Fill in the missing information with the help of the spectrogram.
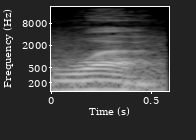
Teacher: Manakala waw, dia hanya perlu membuat gerakan mulut, yakni dalam keadaan ismam, bulatkan mulut baru sebut wa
